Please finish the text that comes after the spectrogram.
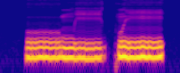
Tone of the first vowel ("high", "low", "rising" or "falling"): low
